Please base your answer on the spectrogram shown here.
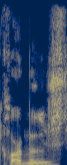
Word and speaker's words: Hormuz: Oh, we're not going to worry about the straight up Humor. I said it right. Right. Hormuz.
